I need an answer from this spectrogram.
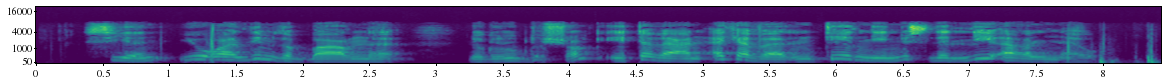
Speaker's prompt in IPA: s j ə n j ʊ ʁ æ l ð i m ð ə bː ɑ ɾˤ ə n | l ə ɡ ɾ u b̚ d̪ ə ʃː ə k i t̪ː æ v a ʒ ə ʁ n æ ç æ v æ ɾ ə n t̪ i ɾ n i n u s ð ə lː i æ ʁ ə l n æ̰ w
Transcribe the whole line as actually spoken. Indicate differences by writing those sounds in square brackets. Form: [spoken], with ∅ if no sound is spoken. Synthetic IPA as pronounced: s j ə n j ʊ ʁ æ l ð i m ð ə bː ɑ ɾˤ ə n | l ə ɡ ɾ u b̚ d̪ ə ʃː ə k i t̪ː æ v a [ʕ] ə [∅] n æ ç æ v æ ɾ ə n t̪ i ɾ n i n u s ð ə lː i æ ʁ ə l n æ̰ w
